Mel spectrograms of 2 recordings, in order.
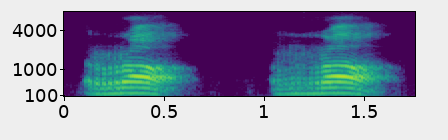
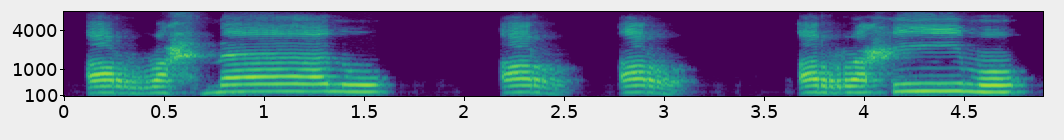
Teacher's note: تقریر مطلب it is repetition due to thrilling of the ٹنگ ٹپ، یعنی جو ہمارا جو زبان کی جو نوک ہے اس کی جو تھرلنگ ہوتی ہے، ڈرفٹنگ ہوتی ہے، اس کی وجہ سے یہ ایسا لگتا ہے کہ اس حرف کو ہم ریپیٹ کر رہے ہیں، جیسے الرحمن، ار الرحیم۔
